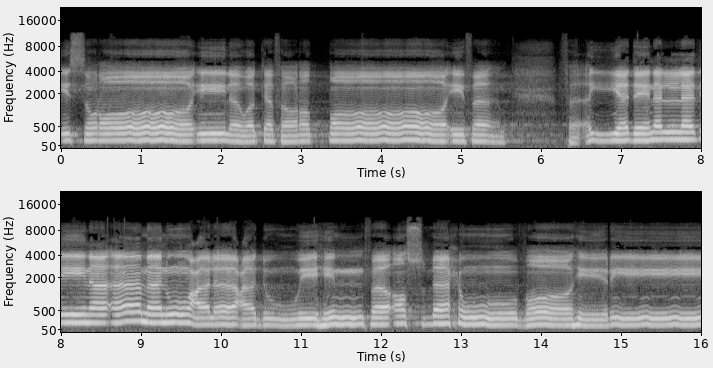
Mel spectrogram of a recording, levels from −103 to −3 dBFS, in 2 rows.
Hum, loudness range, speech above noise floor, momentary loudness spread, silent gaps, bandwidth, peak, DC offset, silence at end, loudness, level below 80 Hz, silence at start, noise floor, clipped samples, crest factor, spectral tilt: none; 5 LU; 25 dB; 9 LU; none; 10.5 kHz; -8 dBFS; under 0.1%; 0 s; -23 LUFS; -62 dBFS; 0 s; -49 dBFS; under 0.1%; 16 dB; -6 dB/octave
